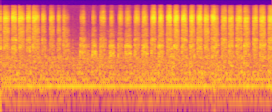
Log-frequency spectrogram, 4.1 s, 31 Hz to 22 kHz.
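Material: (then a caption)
Paper. A felt-tip marker scratches and rubs back and forth on a thin white paper coloring sheet resting on a book while coloring petals red. About 34 quick, bright, high scratchy strokes are heard in a steady rhythm, with a brief softer pause near the one-second mark.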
